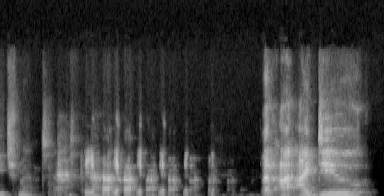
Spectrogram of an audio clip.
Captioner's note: group laughs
